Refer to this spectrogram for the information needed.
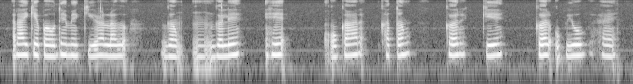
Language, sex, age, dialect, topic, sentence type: Magahi, female, 60-100, Central/Standard, agriculture, question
